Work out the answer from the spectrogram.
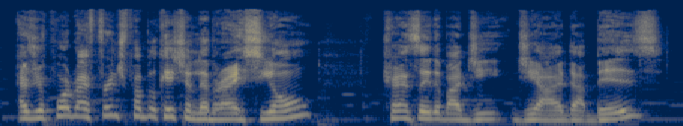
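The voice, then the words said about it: Put-on French accent. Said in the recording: “I feel like I nailed that French accent ... it's also the French accent that will get me shot in the streets of France”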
